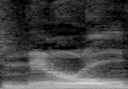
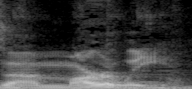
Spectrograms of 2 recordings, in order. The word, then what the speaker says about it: Marle: My name is I always pronounce her name as Meryl, but there are some people that think of her name as Marley.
